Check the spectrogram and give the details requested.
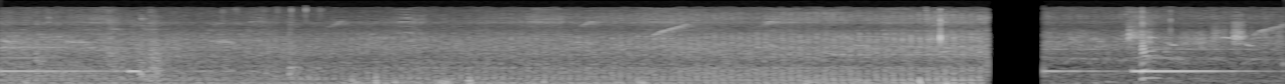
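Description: Distant diesel railcar approaching, a low steady rumble mixed with outdoor air noise. A steady high tone broken by short gaps sounds for the first moment and returns after a short dropout about five seconds in.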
